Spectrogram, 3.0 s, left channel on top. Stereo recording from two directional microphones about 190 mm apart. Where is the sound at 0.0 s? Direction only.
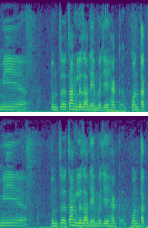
5° left (ahead or behind).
